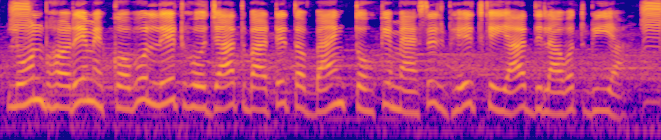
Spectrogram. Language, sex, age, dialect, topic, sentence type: Bhojpuri, female, 25-30, Northern, banking, statement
